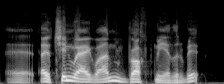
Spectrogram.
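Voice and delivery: ordinary talk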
